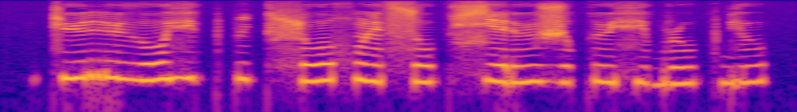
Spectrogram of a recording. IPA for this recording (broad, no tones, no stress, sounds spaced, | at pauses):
c y r y ð o vʲ u k p i k ɬ o χʷ ẽ s o k ɕ e ɾ ʉ ʒ o k ʉ fʲ o b ɹ u k bʲ u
